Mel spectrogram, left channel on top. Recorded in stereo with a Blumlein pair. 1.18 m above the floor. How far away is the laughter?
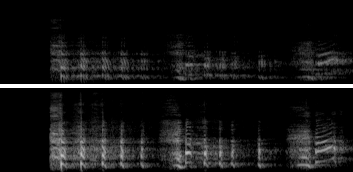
About 1.0 m.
